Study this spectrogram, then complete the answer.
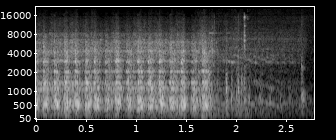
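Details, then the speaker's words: Mercedes W123 230E on restart after running well, first run in about 16 years: quick even starter chatter for about a second and a half that never catches then dies away; cranks, no start, cause unknown. "why are you working now you're happy a minute ago oh come on [Laughter] [Music] you were running brilliantly what's going on here"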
